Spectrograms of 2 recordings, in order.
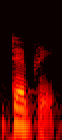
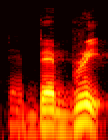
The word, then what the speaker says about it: debris: debris yes debris but at the end of this word there is an s but s is silent silent debris how to pronounce debris debris you can't say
